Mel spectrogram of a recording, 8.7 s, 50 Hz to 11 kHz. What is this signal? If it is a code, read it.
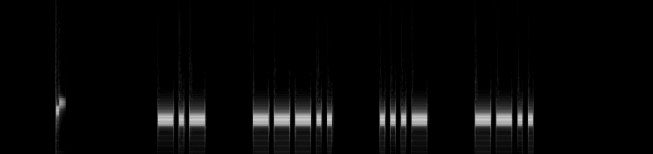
Morse code, heard as a keyed tone, about 17 wpm, spaced as for 10 wpm, 700 Hz. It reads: K8VZ
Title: USA Call Signs - 4 Characters - 3x Character Spacing - 17wpm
